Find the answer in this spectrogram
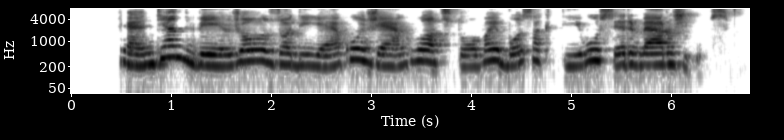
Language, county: Lithuanian, Marijampolė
